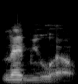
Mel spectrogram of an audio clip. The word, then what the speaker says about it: Lemuel: It's like Samuel, but with an L. Lemuel.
